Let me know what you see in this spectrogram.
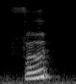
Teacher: What happens to that final D? We just cut it off. Food, and we're cutting off the next D.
